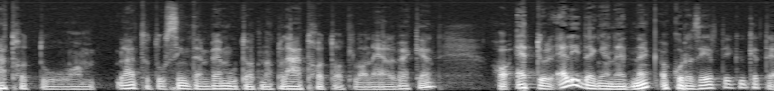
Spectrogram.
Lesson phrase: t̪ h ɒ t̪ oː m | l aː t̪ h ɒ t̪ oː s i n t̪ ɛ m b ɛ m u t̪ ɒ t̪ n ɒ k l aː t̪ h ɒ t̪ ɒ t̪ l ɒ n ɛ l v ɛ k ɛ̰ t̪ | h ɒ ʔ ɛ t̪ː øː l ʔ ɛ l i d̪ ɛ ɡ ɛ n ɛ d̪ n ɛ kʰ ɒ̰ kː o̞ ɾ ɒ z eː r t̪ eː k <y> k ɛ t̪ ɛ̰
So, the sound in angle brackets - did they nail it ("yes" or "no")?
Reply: yes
